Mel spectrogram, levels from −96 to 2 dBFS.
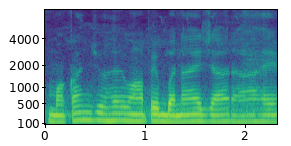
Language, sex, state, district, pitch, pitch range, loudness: Hindi, male, Maharashtra, Gondia, 125 Hz, 125-135 Hz, -16 LUFS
